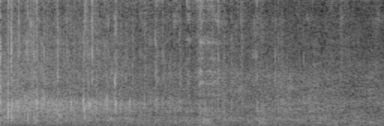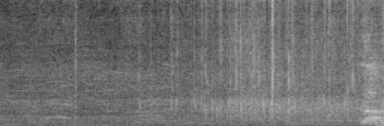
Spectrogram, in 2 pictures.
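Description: An audience at a school farewell ceremony for retiring English teachers claps steadily and loudly for about ten seconds, a dense wash of hands filling the hall without pause.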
